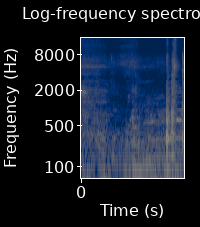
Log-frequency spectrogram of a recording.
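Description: A small child sipping from a plastic drink bottle, faint, with a short louder sound near the end.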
